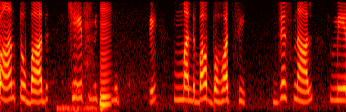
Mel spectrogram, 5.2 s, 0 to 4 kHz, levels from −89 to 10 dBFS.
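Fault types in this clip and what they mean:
Short concealed packet loss: Twice, about 20 ms of the speech failed to arrive in time, at 1.12 s and again at 3.28 s. Each time the receiver bridged the hole by extending the preceding sound, continuing its pitch where it was voiced or shaping noise where it was not, before blending back into the real signal. The result is a brief smear or wobble of roughly 40 ms, short enough that a consonant can drop out entirely.
Speech suppressed in double talk: From about 1.29 s to 2.27 s the talker's level collapses in pieces, totalling something like 0.7 s of affected audio, with the deepest dips approaching 35 dB down. The likely cause is an echo canceller that heard both ends active at once, could not tell its near-end talker from loudspeaker echo, and attenuated everything, so the speech dips and partly cuts out.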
